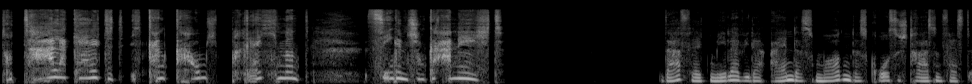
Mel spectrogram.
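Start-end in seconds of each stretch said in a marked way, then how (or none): 0.0-5.1 high, hoarse, half-voiceless croak. Acted. Elli explaining she can't sing, hoarse and strained. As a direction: squeeze the words out through a sore throat. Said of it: "krächzt Elli".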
